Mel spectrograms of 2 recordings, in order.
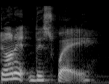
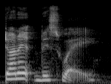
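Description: First: The words run together; the t of it is unreleased. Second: The words run together; the t of it is unreleased.

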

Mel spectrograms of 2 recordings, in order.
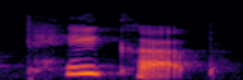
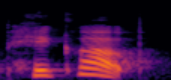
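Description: First: The stress is on the word pick. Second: The stress is on the word up.

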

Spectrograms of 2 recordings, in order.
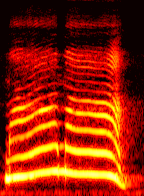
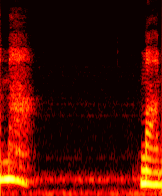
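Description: First: It is shouted at full voice. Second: It is called softly.

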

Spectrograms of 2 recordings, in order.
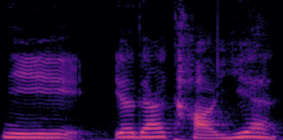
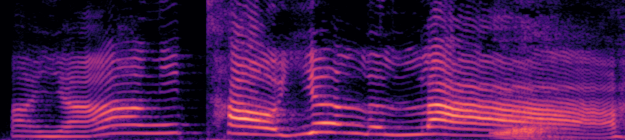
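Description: First: It is said gently, like a graceful goddess. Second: It is said in a cutesy, girlish way.

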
